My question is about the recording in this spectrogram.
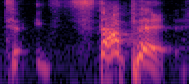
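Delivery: stammering high yelp; whiny protest. Acted. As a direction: squeal like a slapped underling. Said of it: "as he's just like".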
